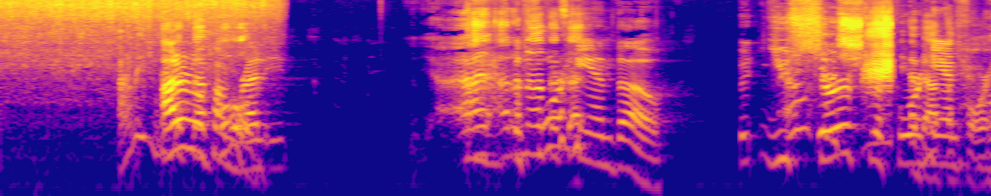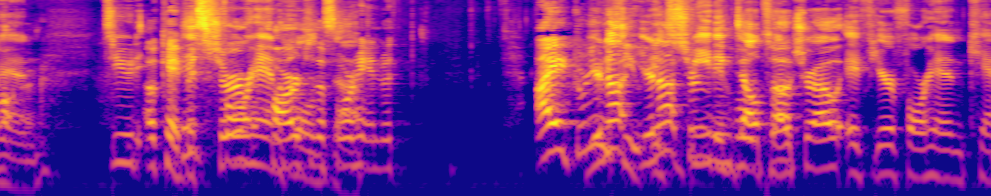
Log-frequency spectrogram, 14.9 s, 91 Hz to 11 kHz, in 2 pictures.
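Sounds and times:
speech: 0.9 - 2.2, 3.1 - 10.5, 11.4 - 14.8
laughter: 3.4 - 4.4, 5.8 - 7.8
strained wavering voice-like tones: 5.9 - 7.6
frying sizzle sound effect: 6.4 - 6.8.

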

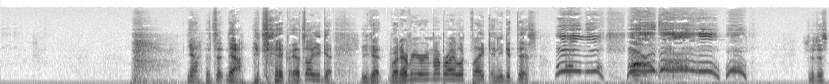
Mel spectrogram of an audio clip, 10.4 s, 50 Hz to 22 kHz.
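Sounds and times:
speech: 2.3 - 8.3, 10.1 - 10.3
man letting out loud strained screams: 7.0 - 9.4.

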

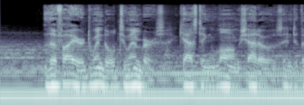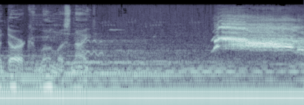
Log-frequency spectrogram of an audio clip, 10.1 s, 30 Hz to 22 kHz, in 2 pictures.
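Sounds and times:
speech: 0.8 - 6.9
woman's terrified high-pitched scream at a campsite: 8.6 - 10.1.

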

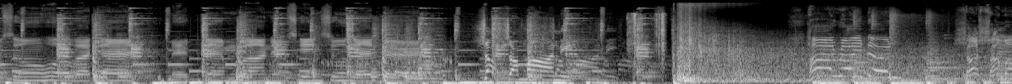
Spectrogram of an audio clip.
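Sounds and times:
speech: 0.1 - 2.0, 3.0 - 6.1
gunshot sound effect: 6.7 - 10.0.

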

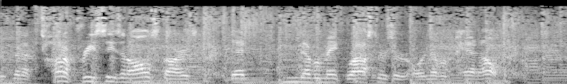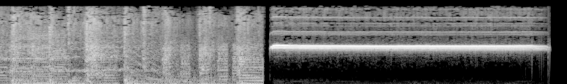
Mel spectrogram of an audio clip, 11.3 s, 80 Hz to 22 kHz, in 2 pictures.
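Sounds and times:
upbeat music: 0.0 - 8.3
speech: 0.1 - 5.2
loud piercing whistle blast: 8.4 - 11.2.

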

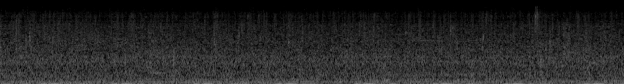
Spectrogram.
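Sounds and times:
rain pattering on a hard surface: 0.0 - 6.2.

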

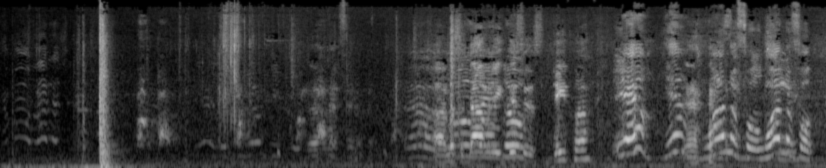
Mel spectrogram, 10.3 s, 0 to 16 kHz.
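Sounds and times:
indistinct voices talking: 0.0 - 10.3
car door shutting: 0.9 - 2.0
speech: 5.5 - 10.3
laughter: 8.4 - 9.9.

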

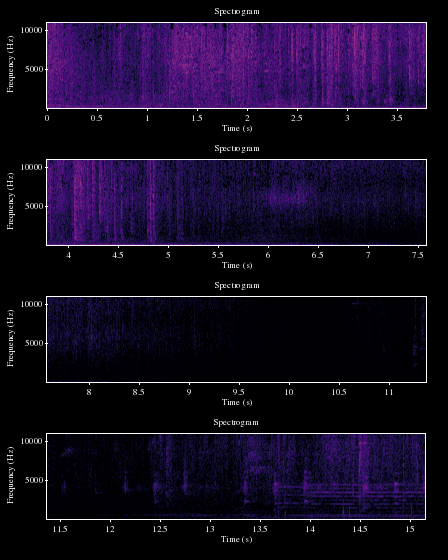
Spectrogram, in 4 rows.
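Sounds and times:
house exploding: 0.0 - 10.1.

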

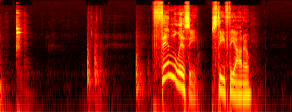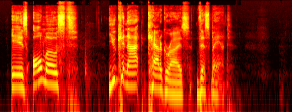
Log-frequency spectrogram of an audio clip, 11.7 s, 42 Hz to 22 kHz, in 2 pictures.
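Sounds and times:
beer glasses clinking in a toast: 0.3 - 0.6
speech: 3.2 - 5.1, 6.2 - 7.4, 8.0 - 10.5.

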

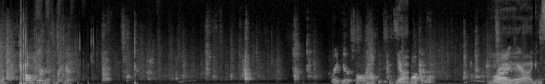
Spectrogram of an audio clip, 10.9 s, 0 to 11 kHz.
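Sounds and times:
dogs panting: 0.0 - 10.4
dogs whimpering with short breathy whines: 2.0 - 5.2, 9.3 - 10.5
speech: 6.7 - 8.8, 9.8 - 10.8.

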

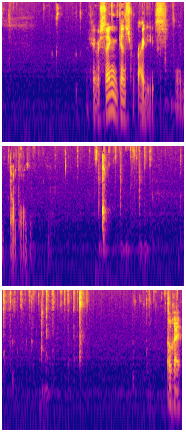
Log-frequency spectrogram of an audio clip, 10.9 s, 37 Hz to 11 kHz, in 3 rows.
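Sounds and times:
speech: 1.8 - 4.4, 10.6 - 10.8
typing on a computer keyboard: 5.1 - 9.0, 9.9 - 10.6.

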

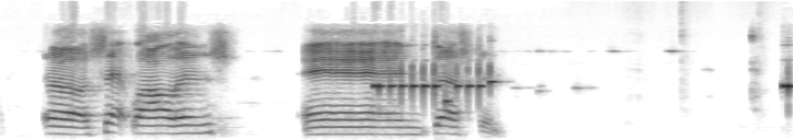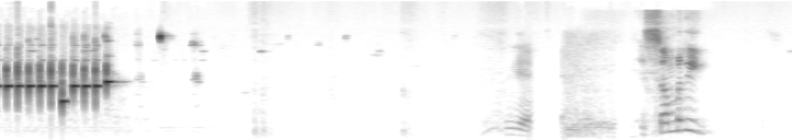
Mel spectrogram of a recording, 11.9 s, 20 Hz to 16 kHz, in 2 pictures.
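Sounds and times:
speech: 0.4 - 3.8, 9.8 - 11.3
phone ringtone from an incoming Facebook call: 2.4 - 4.5, 5.7 - 7.2.

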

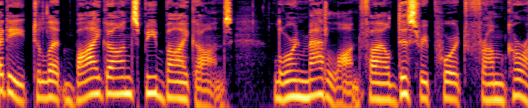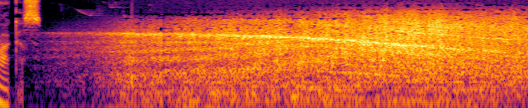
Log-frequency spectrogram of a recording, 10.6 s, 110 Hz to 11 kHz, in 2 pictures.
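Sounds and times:
speech: 0.0 - 5.8
Russian-made jet fighters flying in formation overhead: 5.7 - 10.5
faint descending whine of jet fighters: 5.7 - 10.5.

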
